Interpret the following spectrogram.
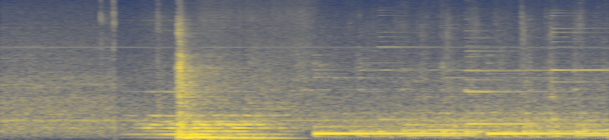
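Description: Opening of a film trailer's soundtrack: a couple of faint clicks about a second in, a deep boom about two seconds in, then held low music notes that start suddenly about a second later and carry on.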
